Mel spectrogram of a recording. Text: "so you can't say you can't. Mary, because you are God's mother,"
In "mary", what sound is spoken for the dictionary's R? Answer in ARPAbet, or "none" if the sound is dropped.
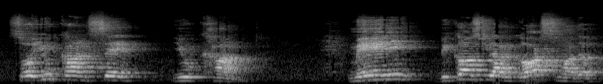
L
